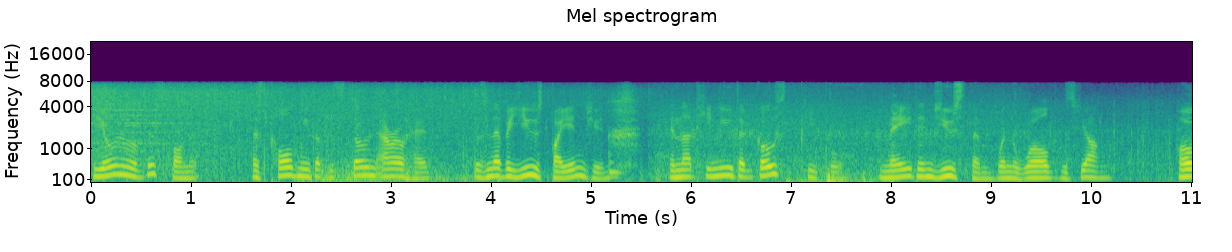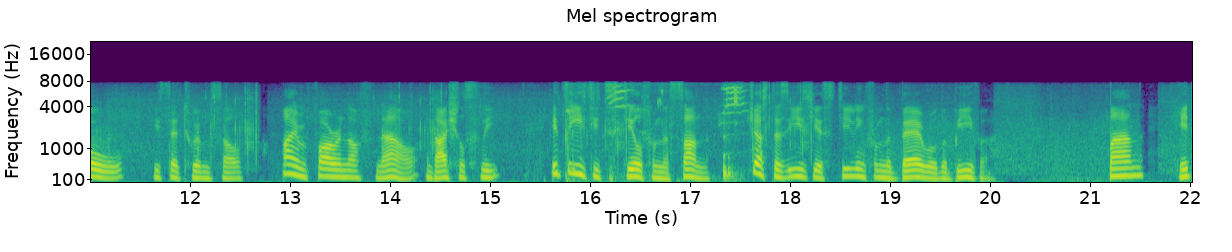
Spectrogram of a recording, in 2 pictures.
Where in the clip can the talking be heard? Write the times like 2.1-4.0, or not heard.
0.0-10.2, 10.8-20.1, 21.2-21.9.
